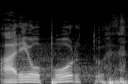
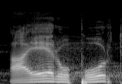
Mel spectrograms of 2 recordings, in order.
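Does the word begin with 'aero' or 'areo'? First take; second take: areo; aero. First: The word begins with the sounds 'areo'. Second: The word begins with the sounds 'aero'. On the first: The speaker calls it wrong. "eu digo are" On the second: The speaker calls it right. "ao invés de dizer é, aeroporto"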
